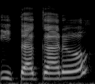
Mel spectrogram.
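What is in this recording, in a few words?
girl, "itakaro"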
